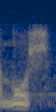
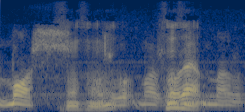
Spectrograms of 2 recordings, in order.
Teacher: I mos surt híbrid mus, M-O-S, mos veurem. Nosaltres ho pronunciem amb u, perquè és àtona · Shown in: first take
